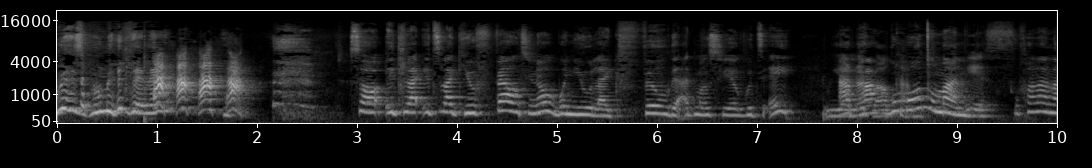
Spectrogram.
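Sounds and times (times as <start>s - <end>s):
women laughing: 0.0s - 2.3s.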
